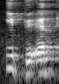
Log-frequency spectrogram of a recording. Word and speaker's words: ibn: Menurut IBN Esra ya, Ibn itu ee Ibraninya bin gitu ya, bacanya gitu ya.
